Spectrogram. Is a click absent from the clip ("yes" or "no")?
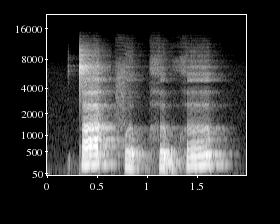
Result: yes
